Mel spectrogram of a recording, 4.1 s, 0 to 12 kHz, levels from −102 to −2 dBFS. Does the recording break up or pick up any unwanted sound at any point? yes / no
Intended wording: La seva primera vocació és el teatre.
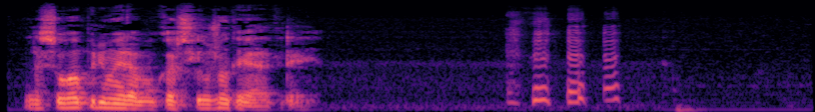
yes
